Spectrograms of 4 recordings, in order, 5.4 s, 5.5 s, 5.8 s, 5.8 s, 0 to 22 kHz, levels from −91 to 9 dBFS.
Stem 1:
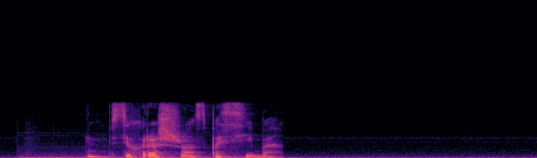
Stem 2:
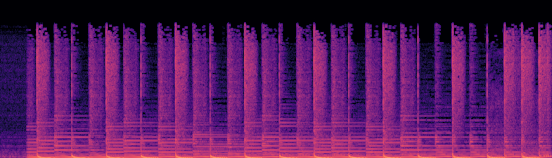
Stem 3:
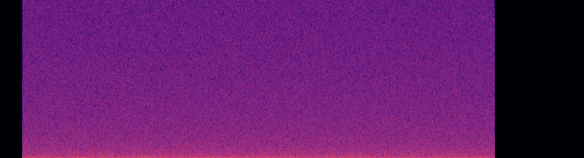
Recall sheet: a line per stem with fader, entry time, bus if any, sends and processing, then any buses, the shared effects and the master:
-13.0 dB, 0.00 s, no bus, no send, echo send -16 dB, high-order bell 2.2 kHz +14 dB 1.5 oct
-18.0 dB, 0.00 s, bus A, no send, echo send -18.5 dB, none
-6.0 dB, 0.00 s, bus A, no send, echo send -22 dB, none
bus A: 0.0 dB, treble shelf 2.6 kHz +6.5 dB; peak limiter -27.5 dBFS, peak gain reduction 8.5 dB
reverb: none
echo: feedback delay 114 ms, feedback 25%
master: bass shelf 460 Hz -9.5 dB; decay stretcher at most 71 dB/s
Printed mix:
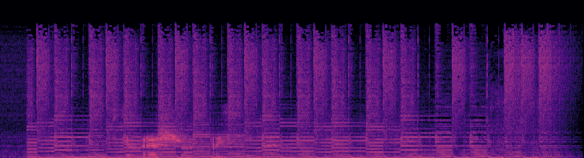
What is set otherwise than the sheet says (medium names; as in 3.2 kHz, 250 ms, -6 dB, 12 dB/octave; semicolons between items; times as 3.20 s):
stem 2 -18.0 dB -> -7.5 dB; stem 3: muted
